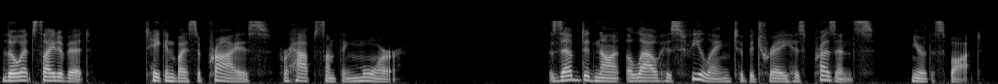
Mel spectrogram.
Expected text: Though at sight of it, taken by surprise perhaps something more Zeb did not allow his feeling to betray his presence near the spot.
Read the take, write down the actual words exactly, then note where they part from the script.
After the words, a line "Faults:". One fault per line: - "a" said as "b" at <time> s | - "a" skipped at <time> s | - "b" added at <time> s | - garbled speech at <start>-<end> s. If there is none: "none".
Though at sight of it, taken by surprise perhaps something more Zeb did not allow his feeling to betray his presence near the spot.
Faults:
none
